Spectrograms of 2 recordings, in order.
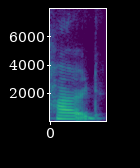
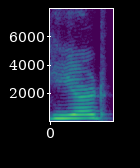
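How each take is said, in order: First: The vowel sounds like the one in 'her'. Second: The vowel sounds like the one in 'hear'. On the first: The speaker calls it right. "সঠিক উচ্চারণ হচ্ছে হার্ড" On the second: The speaker calls it wrong. "অনেকে হিয়ার্ড পড়তাম ছোটবেলায়"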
